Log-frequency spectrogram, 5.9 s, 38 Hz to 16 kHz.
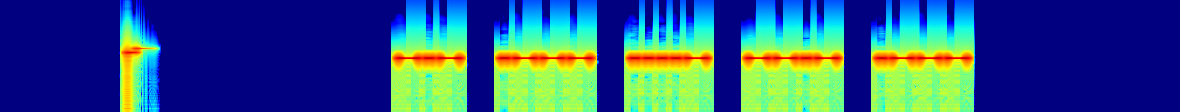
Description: Morse code, heard as a keyed tone, about 34 wpm, spaced as for 25 wpm, 700 Hz. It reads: KJ4QJ
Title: USA Call Signs - 5 Characters - 2x Character Spacing - 35wpm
